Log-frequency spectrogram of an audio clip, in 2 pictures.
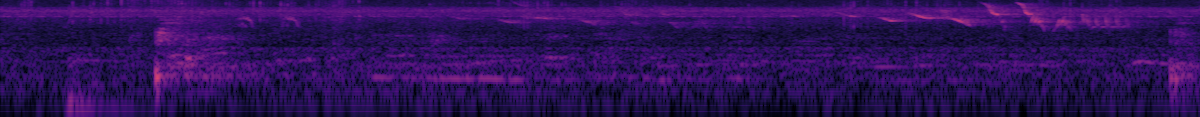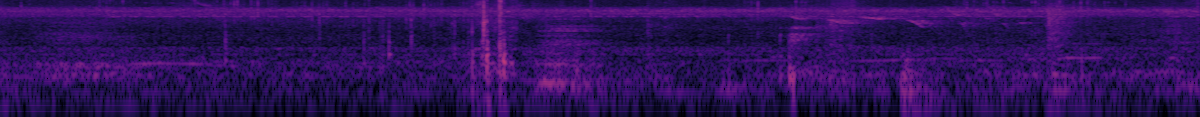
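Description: Outdoor natural ambience: a steady high-pitched insect drone with bird chirps, including a cluster of quick falling notes about four to five seconds in. A couple of sharp knocks, about a second in and past the middle, stand out as the loudest sounds.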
